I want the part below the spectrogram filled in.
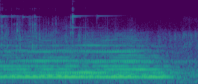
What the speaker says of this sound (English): We got trains again.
